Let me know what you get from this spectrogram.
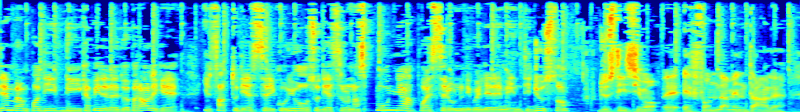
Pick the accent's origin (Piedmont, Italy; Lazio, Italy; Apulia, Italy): Apulia, Italy; Foggia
